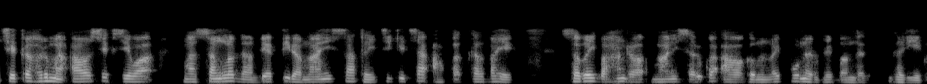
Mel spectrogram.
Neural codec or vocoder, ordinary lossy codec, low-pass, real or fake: codec, 44.1 kHz, 2.6 kbps, DAC; none; 5.4 kHz; fake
